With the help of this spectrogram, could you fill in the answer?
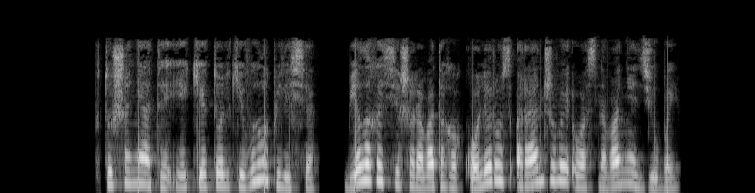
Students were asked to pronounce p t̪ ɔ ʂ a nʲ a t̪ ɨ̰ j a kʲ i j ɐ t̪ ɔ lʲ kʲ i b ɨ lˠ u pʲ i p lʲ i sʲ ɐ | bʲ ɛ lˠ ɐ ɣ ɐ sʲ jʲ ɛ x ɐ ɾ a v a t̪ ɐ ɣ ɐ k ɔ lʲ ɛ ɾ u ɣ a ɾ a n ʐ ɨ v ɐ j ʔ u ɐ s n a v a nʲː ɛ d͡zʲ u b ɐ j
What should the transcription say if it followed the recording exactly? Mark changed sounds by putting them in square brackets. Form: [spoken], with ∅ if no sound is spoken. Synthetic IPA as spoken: p t̪ [u] ʂ a nʲ a t̪ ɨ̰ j a kʲ i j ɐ t̪ ɔ lʲ kʲ i [v] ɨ lˠ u pʲ i [∅] lʲ i sʲ ɐ | bʲ ɛ lˠ ɐ ɣ ɐ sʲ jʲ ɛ [ʂ] ɐ ɾ a v a t̪ ɐ ɣ ɐ k ɔ lʲ ɛ ɾ u [z] a ɾ a n ʐ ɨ v ɐ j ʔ u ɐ s n a v a nʲː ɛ d͡zʲ u b ɐ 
